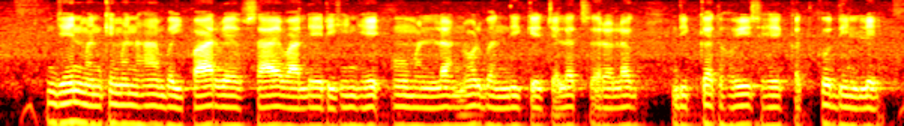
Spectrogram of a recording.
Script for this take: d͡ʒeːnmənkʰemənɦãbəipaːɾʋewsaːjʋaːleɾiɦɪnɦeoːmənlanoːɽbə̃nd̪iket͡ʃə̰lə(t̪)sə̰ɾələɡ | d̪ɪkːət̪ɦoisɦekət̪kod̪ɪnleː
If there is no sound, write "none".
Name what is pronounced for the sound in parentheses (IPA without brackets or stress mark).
t̪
